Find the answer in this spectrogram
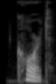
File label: "Court" English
